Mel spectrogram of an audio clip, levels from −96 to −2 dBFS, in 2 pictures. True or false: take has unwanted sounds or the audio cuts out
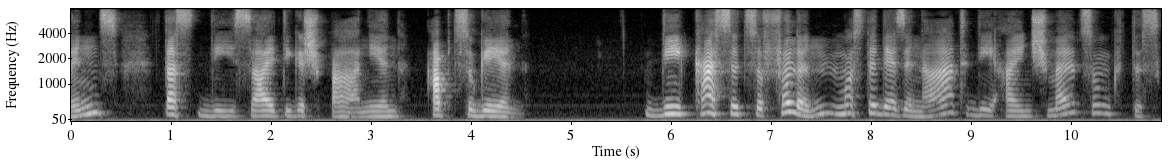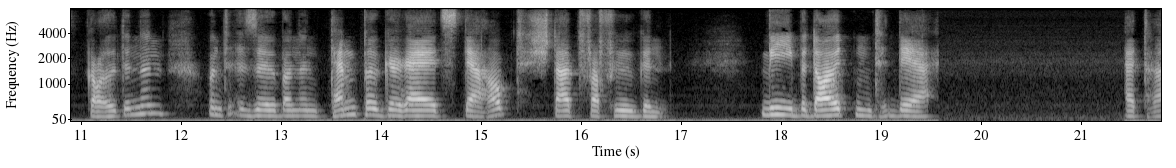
false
